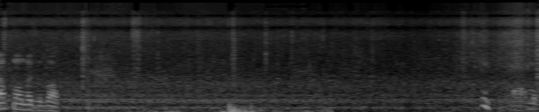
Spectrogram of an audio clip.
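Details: Wild honeybees around a hive while their honey is being harvested; a steady, low droning hum runs throughout, with a short human voice at the start, a dull thump midway and another brief voice near the end.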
